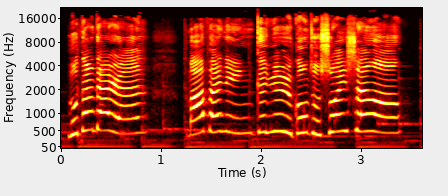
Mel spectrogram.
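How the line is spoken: Playful shout. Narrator (Chinese): 渊羽调皮一笑，对门外高喊

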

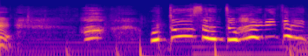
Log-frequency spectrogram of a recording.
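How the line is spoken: Crying. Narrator (Japanese): ってなっちゃってもうそこで泣いて

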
